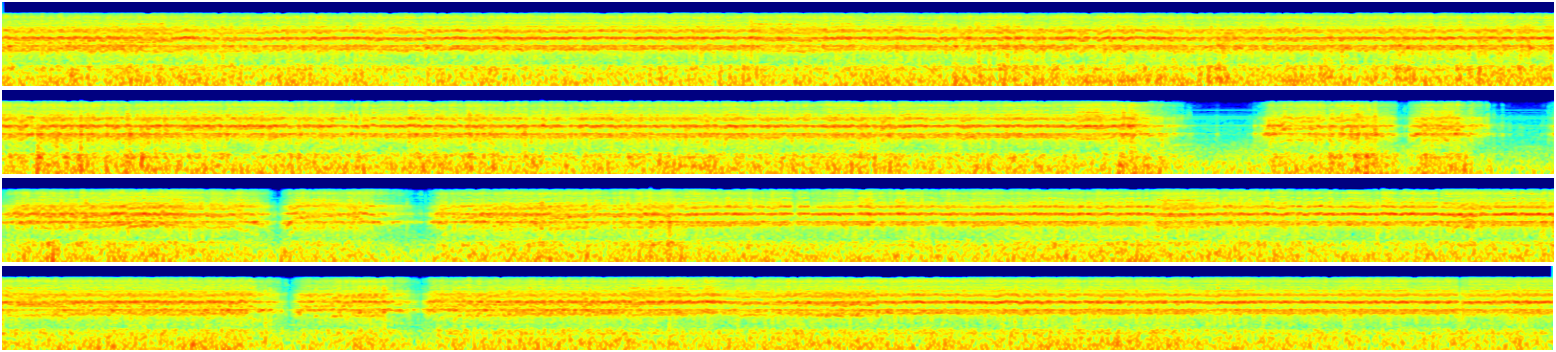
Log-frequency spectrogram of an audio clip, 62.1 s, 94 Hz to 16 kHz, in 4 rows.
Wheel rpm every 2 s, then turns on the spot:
190, 220, 220, 230, 220, 230, 220, 230, 230, 230, 230, 240, 240, 160, 120, 80, 170, 90, 190, 230, 230, 230, 230, 220, 160, 110, 200, 220, 230, 230, 230.
48-50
